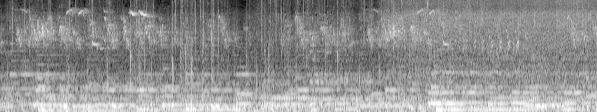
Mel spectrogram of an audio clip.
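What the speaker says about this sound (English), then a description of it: "And it started raining" Steady rainfall in a video game, soft and continuous, sits beneath layered game music with sustained tones, alongside occasional clip-clop-like taps and faint bird calls.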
